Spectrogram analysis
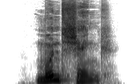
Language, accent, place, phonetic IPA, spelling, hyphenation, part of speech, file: German, Germany, Berlin, [ˈmʊntˌʃɛŋk], Mundschenk, Mund‧schenk, noun, De-Mundschenk.ogg
- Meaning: cupbearer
